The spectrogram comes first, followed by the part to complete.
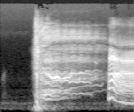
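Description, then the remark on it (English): A voice imitates a frog leaping off a lily pad: a loud, strained, groaning tone that wavers for about a second, then cuts to a second abrupt burst that slides downward in pitch. “A frog jumping off of a lily pad.”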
